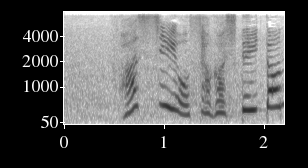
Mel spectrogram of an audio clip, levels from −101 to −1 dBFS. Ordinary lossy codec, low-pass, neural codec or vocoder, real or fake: none; 7.2 kHz; vocoder, 44.1 kHz, 128 mel bands every 512 samples, BigVGAN v2; fake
